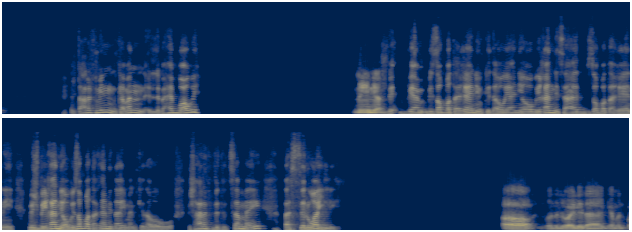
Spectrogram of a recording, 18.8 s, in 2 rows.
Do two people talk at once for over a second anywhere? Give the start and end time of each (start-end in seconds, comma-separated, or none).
none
